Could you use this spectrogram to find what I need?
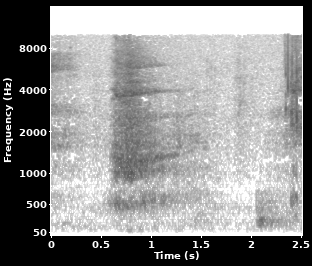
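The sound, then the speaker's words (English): A really deep breath drawn in, a broad, airy rush of air lasting about half a second, followed after a quiet pause by softer, shorter breathy sounds. “just take a really deep breath”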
